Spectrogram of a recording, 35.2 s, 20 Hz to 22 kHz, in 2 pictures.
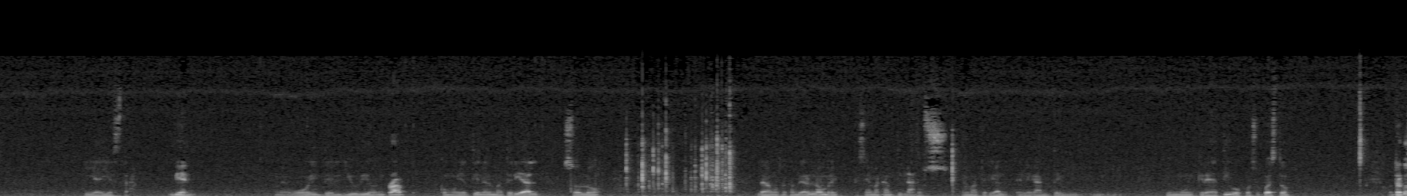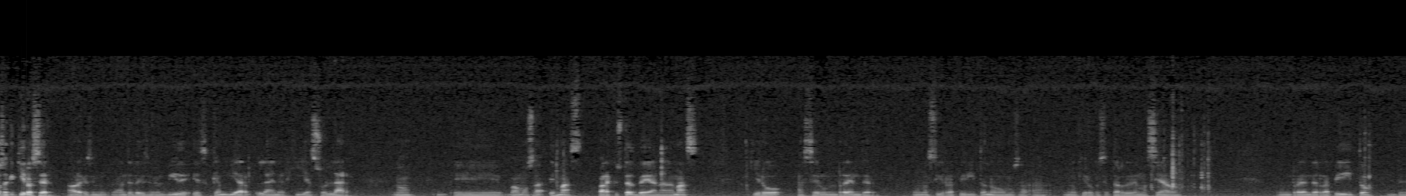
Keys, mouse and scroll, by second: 0.3-1.1 scroll down 1, 1.3 scroll up 1, 2.0 scroll down 1, 3.3 click, 5.1 click, 6.7 click, 7.6-9.6 typing, 11.1-11.5 scroll up 2, 11.9 Tab, 13.0-13.3 scroll down 2, 15.9 click, 18.1 right click, 19.4 click, 21.8 click, 24.5 Escape, 25.6 scroll down 2, 26.0 shift+middle click, 28.4 click, 29.5-31.0 scroll down 6, 31.0 click, 32.0 KP_1, 32.2 KP_0, 32.3 Tab, 32.4 KP_1, 32.5 KP_0, 32.7 KP_Enter, 33.7-34.1 scroll up 2, 34.6 KP_0.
